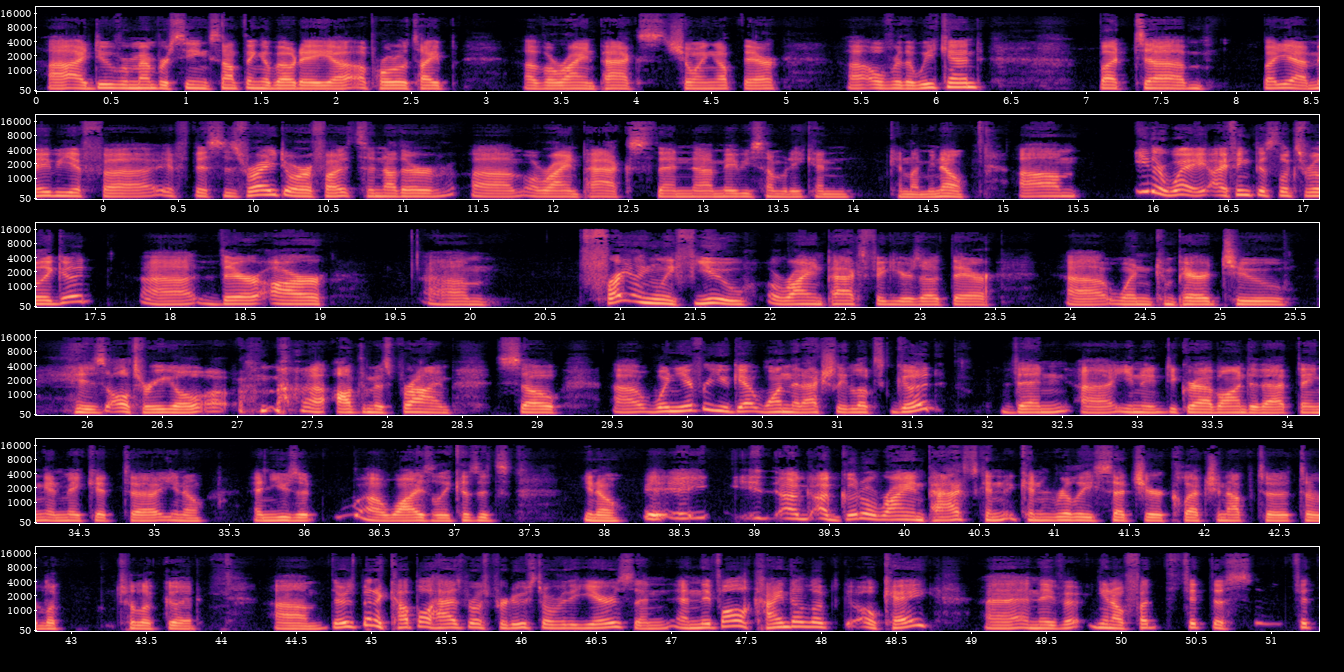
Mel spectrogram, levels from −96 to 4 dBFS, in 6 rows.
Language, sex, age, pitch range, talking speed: English, male, 30-49, 140-175 Hz, 185 wpm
